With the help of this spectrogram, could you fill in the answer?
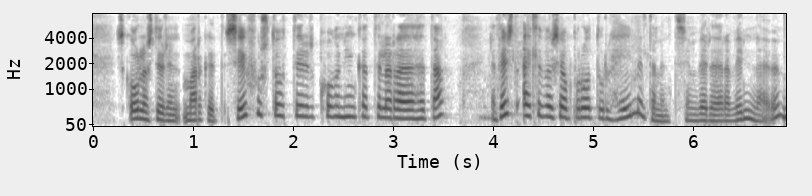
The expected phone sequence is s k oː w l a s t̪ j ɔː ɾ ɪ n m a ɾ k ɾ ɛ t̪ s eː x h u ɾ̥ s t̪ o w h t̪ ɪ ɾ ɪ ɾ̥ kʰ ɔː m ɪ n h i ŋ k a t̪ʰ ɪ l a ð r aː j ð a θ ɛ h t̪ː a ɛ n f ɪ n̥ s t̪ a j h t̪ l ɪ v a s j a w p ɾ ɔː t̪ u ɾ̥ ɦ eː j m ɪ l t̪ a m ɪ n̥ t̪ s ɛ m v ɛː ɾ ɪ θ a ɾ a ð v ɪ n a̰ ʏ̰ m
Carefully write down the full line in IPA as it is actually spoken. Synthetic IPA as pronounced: s k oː w l a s t̪ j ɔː ɾ ɪ n m a ɾ k ɾ ɛ t̪ s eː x f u s t̪ o w h t̪ ɪ ɾ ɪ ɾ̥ kʰ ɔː m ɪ n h i ŋ k a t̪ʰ ɪ l a ð r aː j ð a θ ɛ h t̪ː a ɛ n f ɪ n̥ s t̪ a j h t̪ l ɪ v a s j a w p ɾ ɔː t̪ u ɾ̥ ɦ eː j m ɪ l t̪ a m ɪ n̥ t̪ s ɛ m v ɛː ɾ ɪ ð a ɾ a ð v ɪ nː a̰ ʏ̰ m

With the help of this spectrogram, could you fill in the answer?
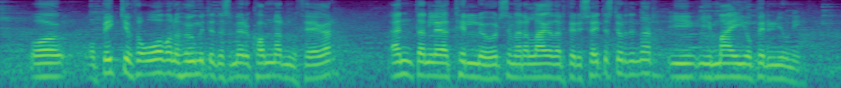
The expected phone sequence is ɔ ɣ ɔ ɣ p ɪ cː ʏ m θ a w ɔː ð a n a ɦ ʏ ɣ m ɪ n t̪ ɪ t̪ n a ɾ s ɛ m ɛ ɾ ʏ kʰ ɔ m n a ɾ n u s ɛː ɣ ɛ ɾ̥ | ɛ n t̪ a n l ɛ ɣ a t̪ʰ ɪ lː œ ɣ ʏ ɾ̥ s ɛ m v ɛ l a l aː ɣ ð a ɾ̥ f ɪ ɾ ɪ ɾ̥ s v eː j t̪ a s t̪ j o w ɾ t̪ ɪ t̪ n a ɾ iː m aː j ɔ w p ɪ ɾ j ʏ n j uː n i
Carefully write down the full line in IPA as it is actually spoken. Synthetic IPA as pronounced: ɔ ɣ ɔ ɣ p ɪ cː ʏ m θ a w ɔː v a n a ɦ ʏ ɣ m ɪ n t̪ ɪ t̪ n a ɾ s ɛ m ɛ ɾ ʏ kʰ ɔ m n a ɾ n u θ ɛː ɣ a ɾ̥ | ɛ n t̪ a n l ɛ ɣ a t̪ʰ ɪ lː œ ɣ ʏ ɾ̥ s ɛ m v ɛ ɾ a l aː ɣ ð a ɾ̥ f ɪ ɾ ɪ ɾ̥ s v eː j t̪ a s t̪ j o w ɾ t̪ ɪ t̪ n a ɾ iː m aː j ɔ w p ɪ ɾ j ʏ n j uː n i

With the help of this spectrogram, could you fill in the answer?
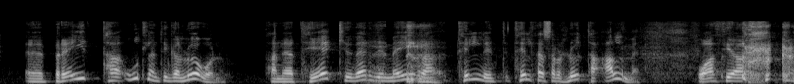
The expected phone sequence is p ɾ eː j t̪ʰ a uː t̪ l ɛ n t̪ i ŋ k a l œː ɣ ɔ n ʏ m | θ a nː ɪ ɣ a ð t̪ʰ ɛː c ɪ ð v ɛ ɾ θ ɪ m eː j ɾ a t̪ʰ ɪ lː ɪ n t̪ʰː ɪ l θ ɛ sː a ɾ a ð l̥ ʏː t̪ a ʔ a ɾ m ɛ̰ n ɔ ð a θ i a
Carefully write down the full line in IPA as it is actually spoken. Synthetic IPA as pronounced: p ɾ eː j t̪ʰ a uː t̪ l ɛ n t̪ i ŋ k a l œː ɣ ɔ n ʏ m | θ a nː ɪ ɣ a ð t̪ʰ ɛː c ɪ ð v ɛ ɾ ð ɪ m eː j ɾ a t̪ʰ ɪ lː ɪ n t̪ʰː ɪ l θ ɛ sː a ɾ a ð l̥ ʏː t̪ a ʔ a l m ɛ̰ n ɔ ɣ a θ i a

